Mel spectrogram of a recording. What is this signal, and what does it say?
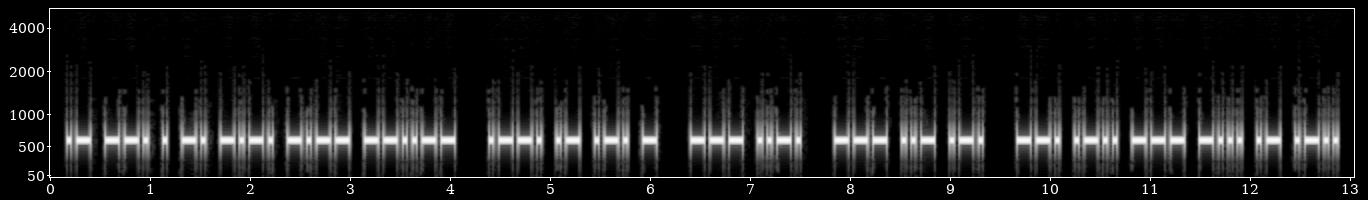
Morse code, heard as a keyed tone, about 25 wpm, 600 Hz. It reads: AGENCY, PART OF OUR GLOBAL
